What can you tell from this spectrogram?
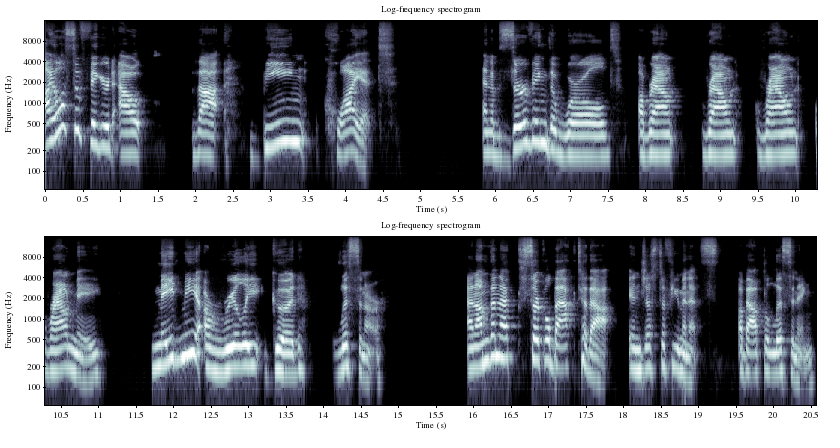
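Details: Adult woman who stutters (stammers), speaking English in an awareness talk, with word and part-word repetitions; stuttering.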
